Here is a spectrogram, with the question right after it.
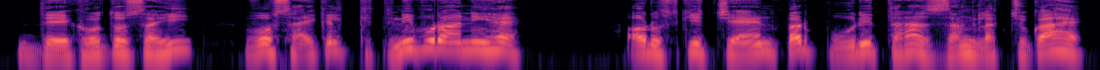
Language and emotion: Urdu, disgusted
